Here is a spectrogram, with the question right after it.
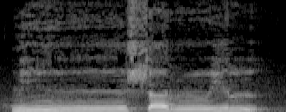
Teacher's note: nun mati di depannya ada huruf sya. Berarti ini ikhfa dibacanya. Diikhfakan, disamarkan dan didengungkan. Min syarril, ada alif lam qamariyah.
